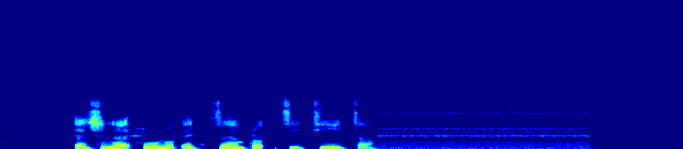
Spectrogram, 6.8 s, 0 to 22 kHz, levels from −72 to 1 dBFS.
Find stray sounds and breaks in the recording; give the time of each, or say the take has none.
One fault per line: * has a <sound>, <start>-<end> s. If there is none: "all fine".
all fine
